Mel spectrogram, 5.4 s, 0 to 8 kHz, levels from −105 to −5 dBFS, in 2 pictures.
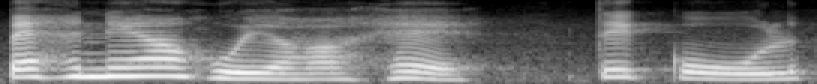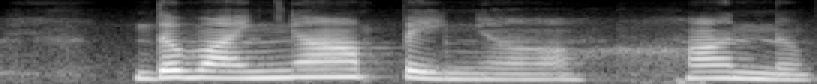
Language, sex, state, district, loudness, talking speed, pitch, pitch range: Punjabi, female, Punjab, Kapurthala, -16 LUFS, 90 wpm, 230 Hz, 195-265 Hz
